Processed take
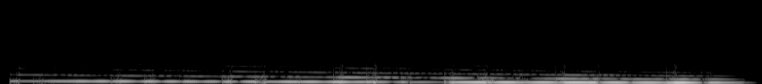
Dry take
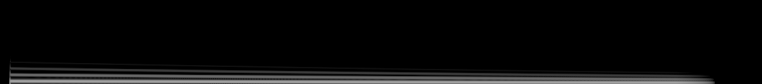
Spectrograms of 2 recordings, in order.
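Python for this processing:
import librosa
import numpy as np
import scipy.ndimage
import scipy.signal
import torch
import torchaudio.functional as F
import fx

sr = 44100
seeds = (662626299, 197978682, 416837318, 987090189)

y = scipy.signal.medfilt(x, 41)
y = fx.highpass(y, sr, hz=46.0, slope=24, at=(2.56, 4.83))
y = fx.dereverb_blind(y, sr, rt60_s=2.0)
y = fx.peak_eq(y, sr, hz=140.0, db=11.5, octaves=0.6)
y = fx.over_compress(y, sr, threshold_db=-33.0, ratio=-1.0)
y = fx.chopper(y, sr, hz=0.9, depth_pct=60, duty_pct=30)
y = y + 10.0 ** (-8.0 / 20.0) * np.pad(y, (int(349 * sr / 1000.0), 0))[:len(y)]
y = fx.rev_gated(y, sr, seeds[0], gate_ms=110, shape='rising', drr_db=-7.0)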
